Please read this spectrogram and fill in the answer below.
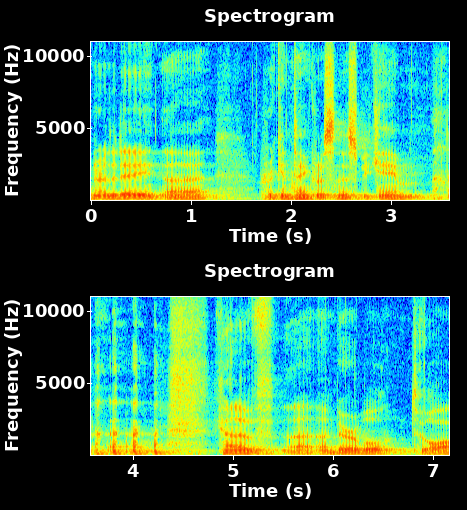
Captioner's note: chuckles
